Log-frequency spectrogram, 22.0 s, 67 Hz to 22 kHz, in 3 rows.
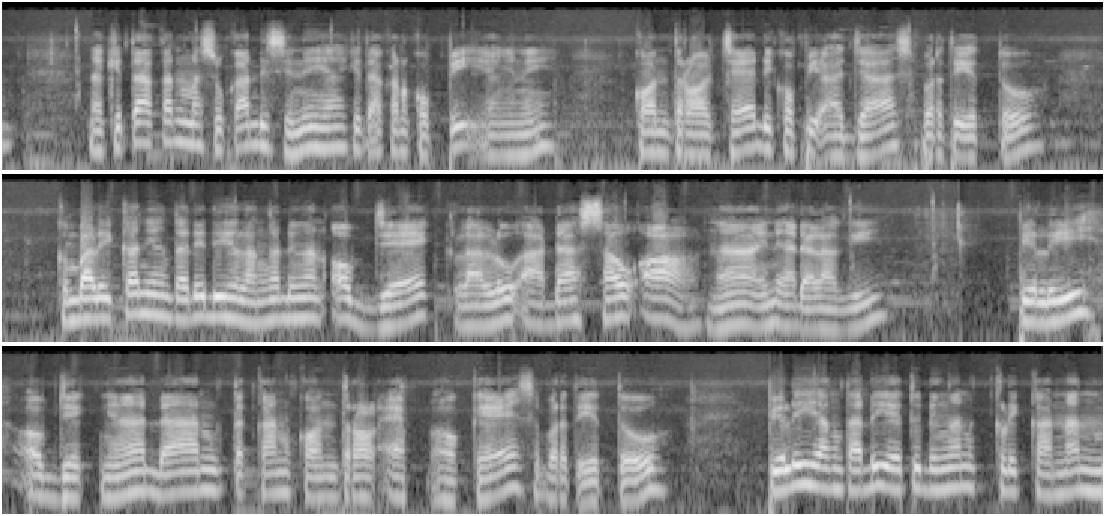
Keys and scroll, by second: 0.2-1.1 typing, 3.0 ctrl+z, 4.8 ctrl+c, 17.2 ctrl+f.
